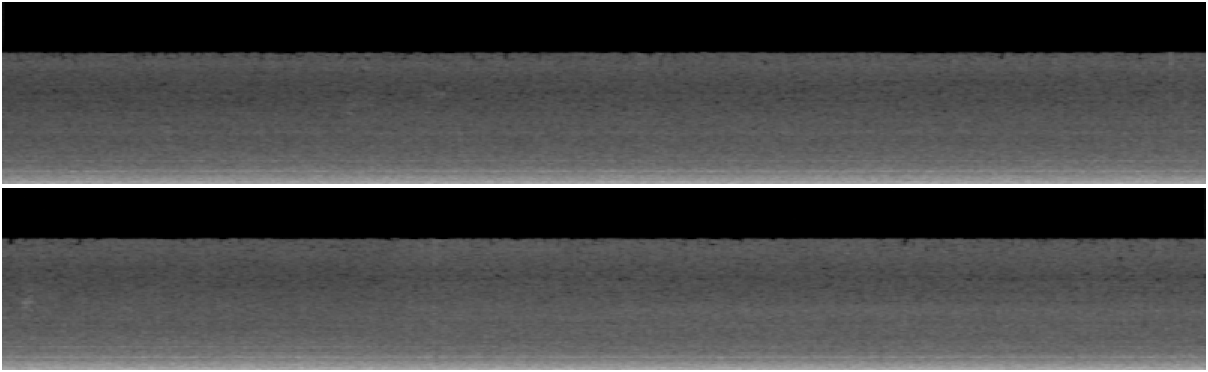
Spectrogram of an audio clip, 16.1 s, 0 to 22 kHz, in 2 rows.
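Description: Steady cabin noise of a Boeing 717 climbing or cruising above the clouds: the rush of air past the fuselage and the drone of its tail-mounted jet engines, low and even throughout.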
